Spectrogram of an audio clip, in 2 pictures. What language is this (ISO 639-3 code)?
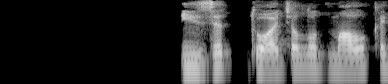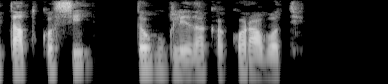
mkd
